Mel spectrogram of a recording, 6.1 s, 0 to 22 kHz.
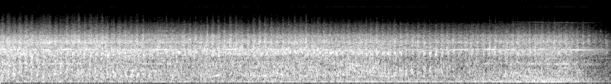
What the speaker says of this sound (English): The Bristol 192 is a twin-engine helicopter in production for the Royal Air Force.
